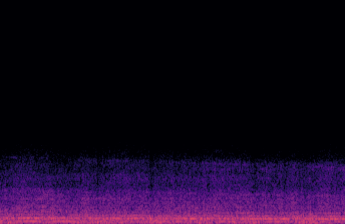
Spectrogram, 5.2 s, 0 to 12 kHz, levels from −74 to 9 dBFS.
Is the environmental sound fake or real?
real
